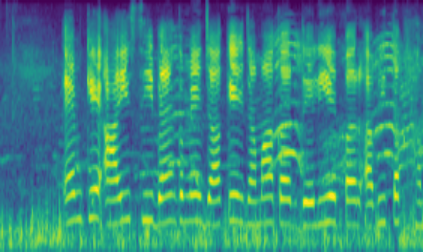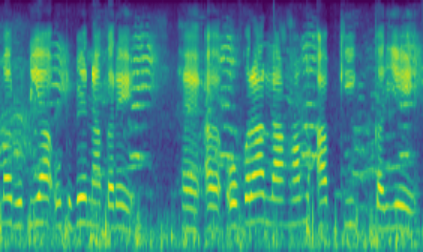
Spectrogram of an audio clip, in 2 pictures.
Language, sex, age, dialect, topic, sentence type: Magahi, female, 18-24, Northeastern/Surjapuri, banking, question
